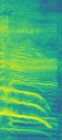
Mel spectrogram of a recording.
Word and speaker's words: Zain: You were saying Zain on commentary. I heard. We were saying Zain on commentary. Yeah, that is the real pronunciation of mine.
